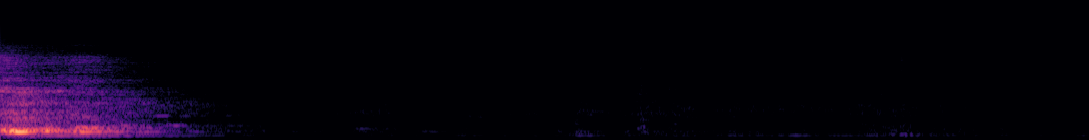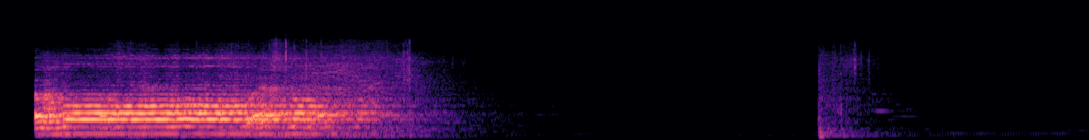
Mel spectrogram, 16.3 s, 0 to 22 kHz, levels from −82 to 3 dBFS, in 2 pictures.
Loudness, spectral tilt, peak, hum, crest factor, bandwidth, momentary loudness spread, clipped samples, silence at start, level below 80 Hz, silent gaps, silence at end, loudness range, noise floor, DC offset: -15 LUFS; -7.5 dB/octave; -4 dBFS; none; 18 dB; 6.6 kHz; 19 LU; under 0.1%; 0 s; -78 dBFS; none; 5.2 s; 15 LU; -84 dBFS; under 0.1%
